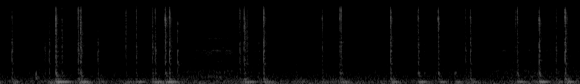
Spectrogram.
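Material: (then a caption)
Glass. Long fingernails tap on a flat, clear glass sheet laid over lace fabric. The taps come as a quick, uneven run of sharp, bright clicks, each with a soft low thump and almost no ring afterward.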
